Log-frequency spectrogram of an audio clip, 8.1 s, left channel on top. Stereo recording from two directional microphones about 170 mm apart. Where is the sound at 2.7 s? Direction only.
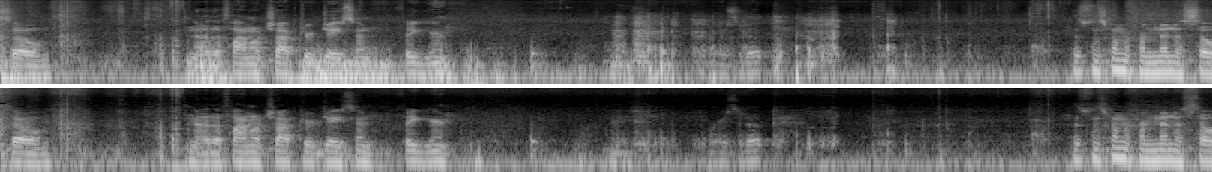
10° left (ahead or behind).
